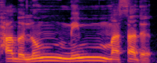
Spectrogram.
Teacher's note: یہ میم اگلے میم مسد والے میم میں جا کر کے مل جائے گا · یہاں پر نون کو نہیں پڑھا جائے گا، نون کو یہاں پر ادا نہیں کیا جائے گا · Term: غنہ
